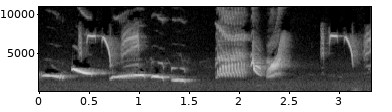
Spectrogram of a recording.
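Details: Common blackbird singing from a rooftop: low, mellow fluted whistles around a steady pitch, then bursts of high, squeaky twittering that end each phrase, with short pauses between.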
